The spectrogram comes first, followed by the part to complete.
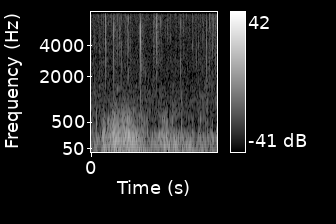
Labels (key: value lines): label: biophony, growl
recorder: SoundTrap 500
